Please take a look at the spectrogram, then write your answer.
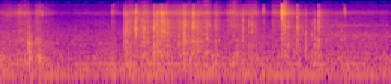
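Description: Aluminum foil handled in a series of crisp crinkles and crackles, with a louder rustling burst in the middle and a sharp crackle near the end, close and fairly quiet.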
